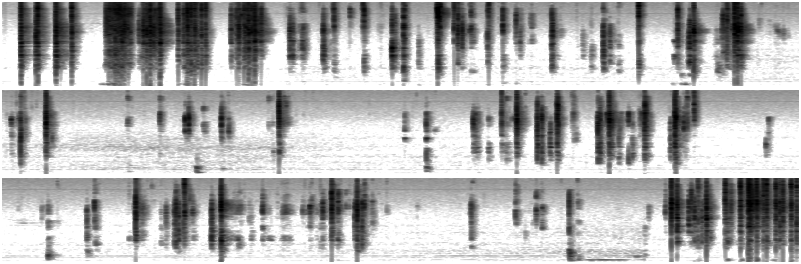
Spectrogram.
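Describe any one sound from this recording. Fingernails tap and click on a plastic tray.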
